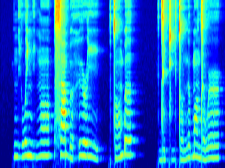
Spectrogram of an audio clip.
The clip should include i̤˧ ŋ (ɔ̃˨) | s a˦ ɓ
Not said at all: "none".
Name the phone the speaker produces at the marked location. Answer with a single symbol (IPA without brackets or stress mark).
ɔ̃˦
